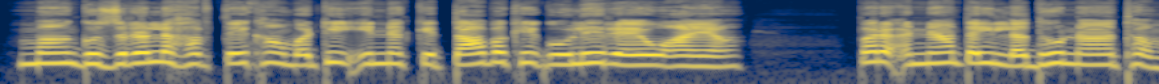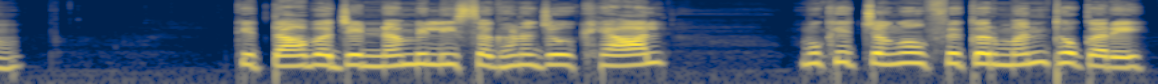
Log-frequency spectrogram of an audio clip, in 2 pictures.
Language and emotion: Sindhi, fearful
